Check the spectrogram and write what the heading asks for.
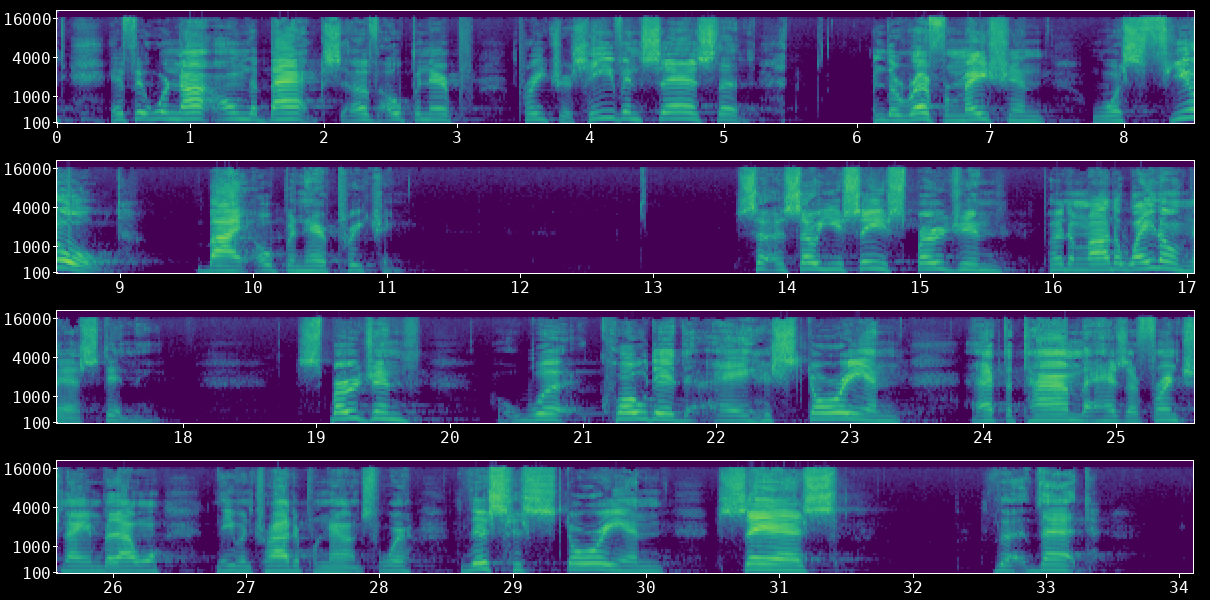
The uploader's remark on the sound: This amazing episode comes from our 1st annual Spurgeon Conference!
